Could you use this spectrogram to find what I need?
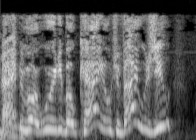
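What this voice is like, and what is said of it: Old prospector character voice. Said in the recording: “Ooh, I do a good old prospector.”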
